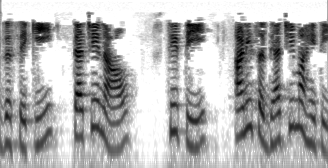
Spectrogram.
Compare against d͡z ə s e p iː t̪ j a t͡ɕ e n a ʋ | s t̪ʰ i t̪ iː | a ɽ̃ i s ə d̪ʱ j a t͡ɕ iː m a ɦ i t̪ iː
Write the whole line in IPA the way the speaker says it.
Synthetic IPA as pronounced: d͡z ə s e k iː t̪ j a t͡ɕ e n a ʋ | s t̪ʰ i t̪ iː | a ɽ̃ i s ə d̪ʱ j a t͡ɕ iː m a ɦ i t̪ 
